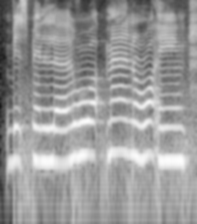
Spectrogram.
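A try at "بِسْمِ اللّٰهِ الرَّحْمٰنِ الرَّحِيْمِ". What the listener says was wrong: اچھا دیکھو, بسم اللہ الرحمن الرحیم آپ نے ہا ادا نہیں کیا.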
